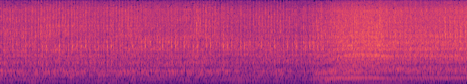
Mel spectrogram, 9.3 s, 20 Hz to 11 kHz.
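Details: KF 2.0 engine at idle: steady, fairly regular tapping about four per second, louder from one side; sounds like a hydraulic lifter but comes from the side, origin unknown.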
